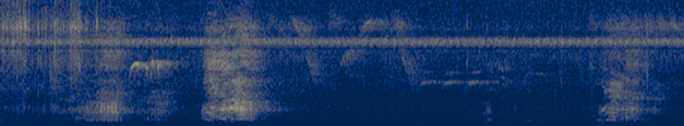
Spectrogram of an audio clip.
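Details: Scarlet Macaw in Costa Rica giving three separate harsh, raspy squawks, each about half a second long and spaced irregularly, with the loudest in the middle. A constant high insect whine fills the background.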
